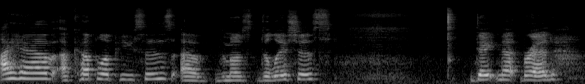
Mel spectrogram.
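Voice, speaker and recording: Pitch varies in an ordinary way as the woman speaks. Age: 60s. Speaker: vlogger. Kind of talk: casual vlog monologue. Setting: at home, sitting on a stool. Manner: chatty, halting with fillers.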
